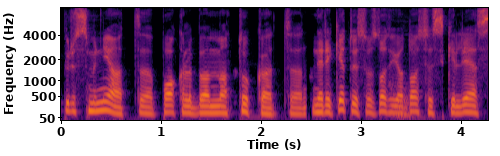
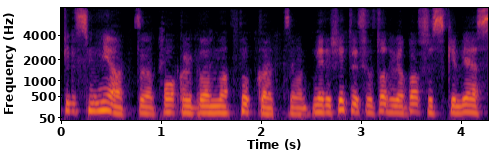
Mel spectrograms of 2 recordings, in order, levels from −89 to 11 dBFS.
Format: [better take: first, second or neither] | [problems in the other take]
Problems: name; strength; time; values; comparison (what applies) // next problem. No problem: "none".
first | noise reduction (neural mask model DeepFilterNet 3)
